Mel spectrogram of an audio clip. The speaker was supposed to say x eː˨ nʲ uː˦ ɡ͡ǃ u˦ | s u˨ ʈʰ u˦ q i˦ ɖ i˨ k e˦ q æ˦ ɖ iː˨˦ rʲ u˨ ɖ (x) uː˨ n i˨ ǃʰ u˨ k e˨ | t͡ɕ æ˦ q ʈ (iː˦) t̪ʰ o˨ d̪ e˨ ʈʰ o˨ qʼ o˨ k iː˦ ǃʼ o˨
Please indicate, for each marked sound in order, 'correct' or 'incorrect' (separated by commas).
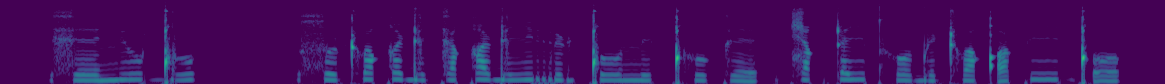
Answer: incorrect, correct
